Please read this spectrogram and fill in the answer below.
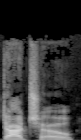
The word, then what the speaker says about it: Dubtsog: So one of these was a spirit, Da Cho, which is actually spelled D-U-B-T-S-O-G. So thank goodness the article included the pronunciation, but it's pronounced Da Cho.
